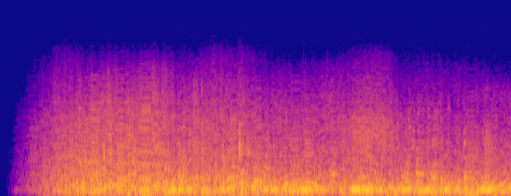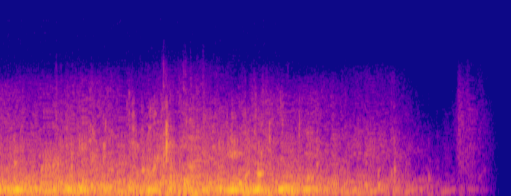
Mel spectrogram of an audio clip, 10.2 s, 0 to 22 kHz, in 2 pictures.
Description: Lava Gurgle
Lava Gurgle is a free sfx sound effect available for download in MP3 format.
yt_HQR_uLMH5NA_lava_gurgle.mp3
